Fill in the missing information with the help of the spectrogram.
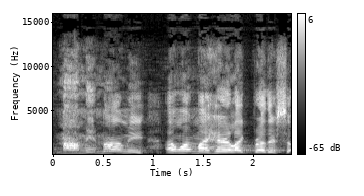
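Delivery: put-on little kid begging his mommy for a haircut; child begging mommy. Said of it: "the kid went to mommy".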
